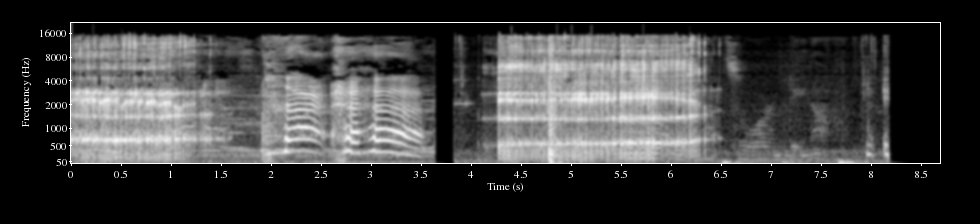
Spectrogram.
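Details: Girl burping: long, loud, drawn-out voiced belches with a gurgling quality and short gaps between, music and applause behind; repeated burping.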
